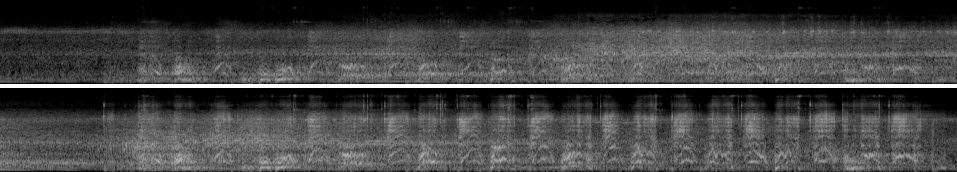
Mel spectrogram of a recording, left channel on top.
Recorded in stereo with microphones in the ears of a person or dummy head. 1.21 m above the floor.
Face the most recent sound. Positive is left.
turn(degrees=-60)  # may be behind; listen again after turning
